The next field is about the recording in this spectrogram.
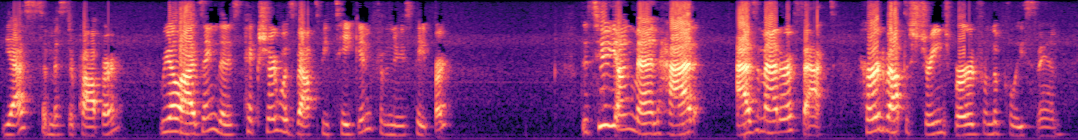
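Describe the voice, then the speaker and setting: A woman reading a children's story aloud in an expressive, animated teacher's manner. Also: a little high, rough recording. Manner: expressive, acts out character voices.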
